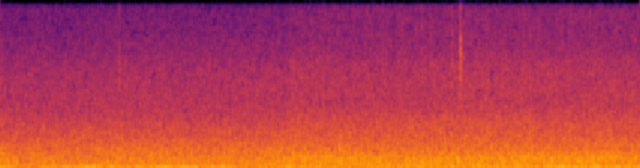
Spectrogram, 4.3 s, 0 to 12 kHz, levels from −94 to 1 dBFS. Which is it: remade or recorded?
recorded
